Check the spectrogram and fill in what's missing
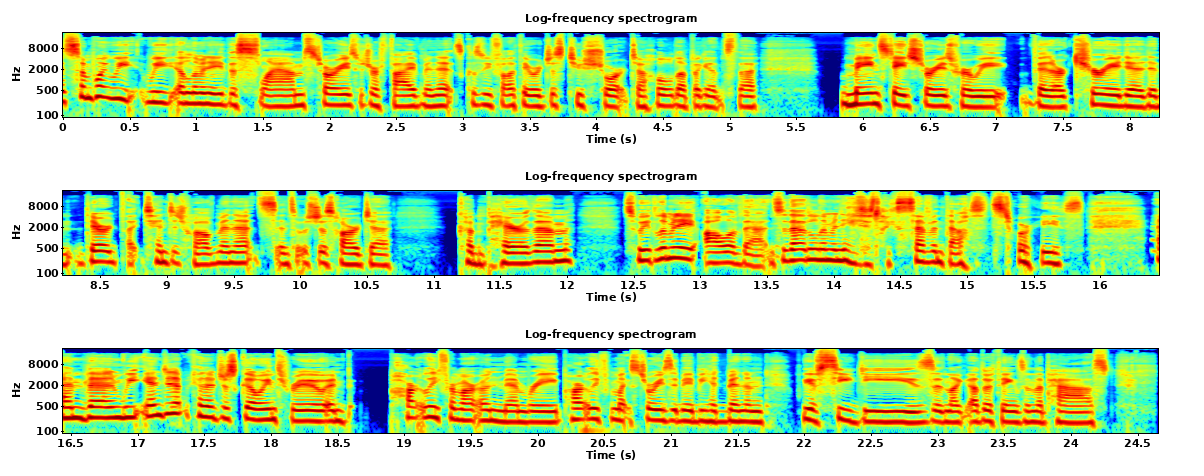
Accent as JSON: {"language": "English", "country": "United States", "said": "as an American, if I were to sort of typecast it"}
